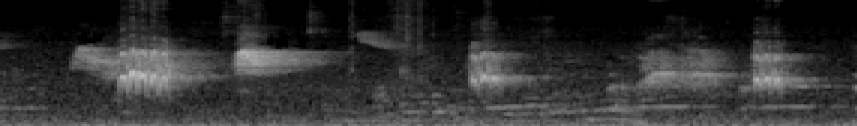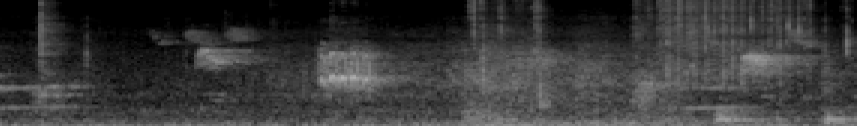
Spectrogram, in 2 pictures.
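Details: A kept red-whiskered bulbul, partial-cheeked with a lion-style crest, sings as it bathes. Quick run of warbled, slurred notes comes in bursts every half second or so, with some clattering noise near the end.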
